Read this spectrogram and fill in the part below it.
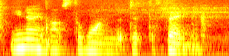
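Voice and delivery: very soft, quiet, secretive half-whisper. A character speaks so that she won't hear, half-whispering. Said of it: "And I'll whisper this so that she doesn't hear".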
